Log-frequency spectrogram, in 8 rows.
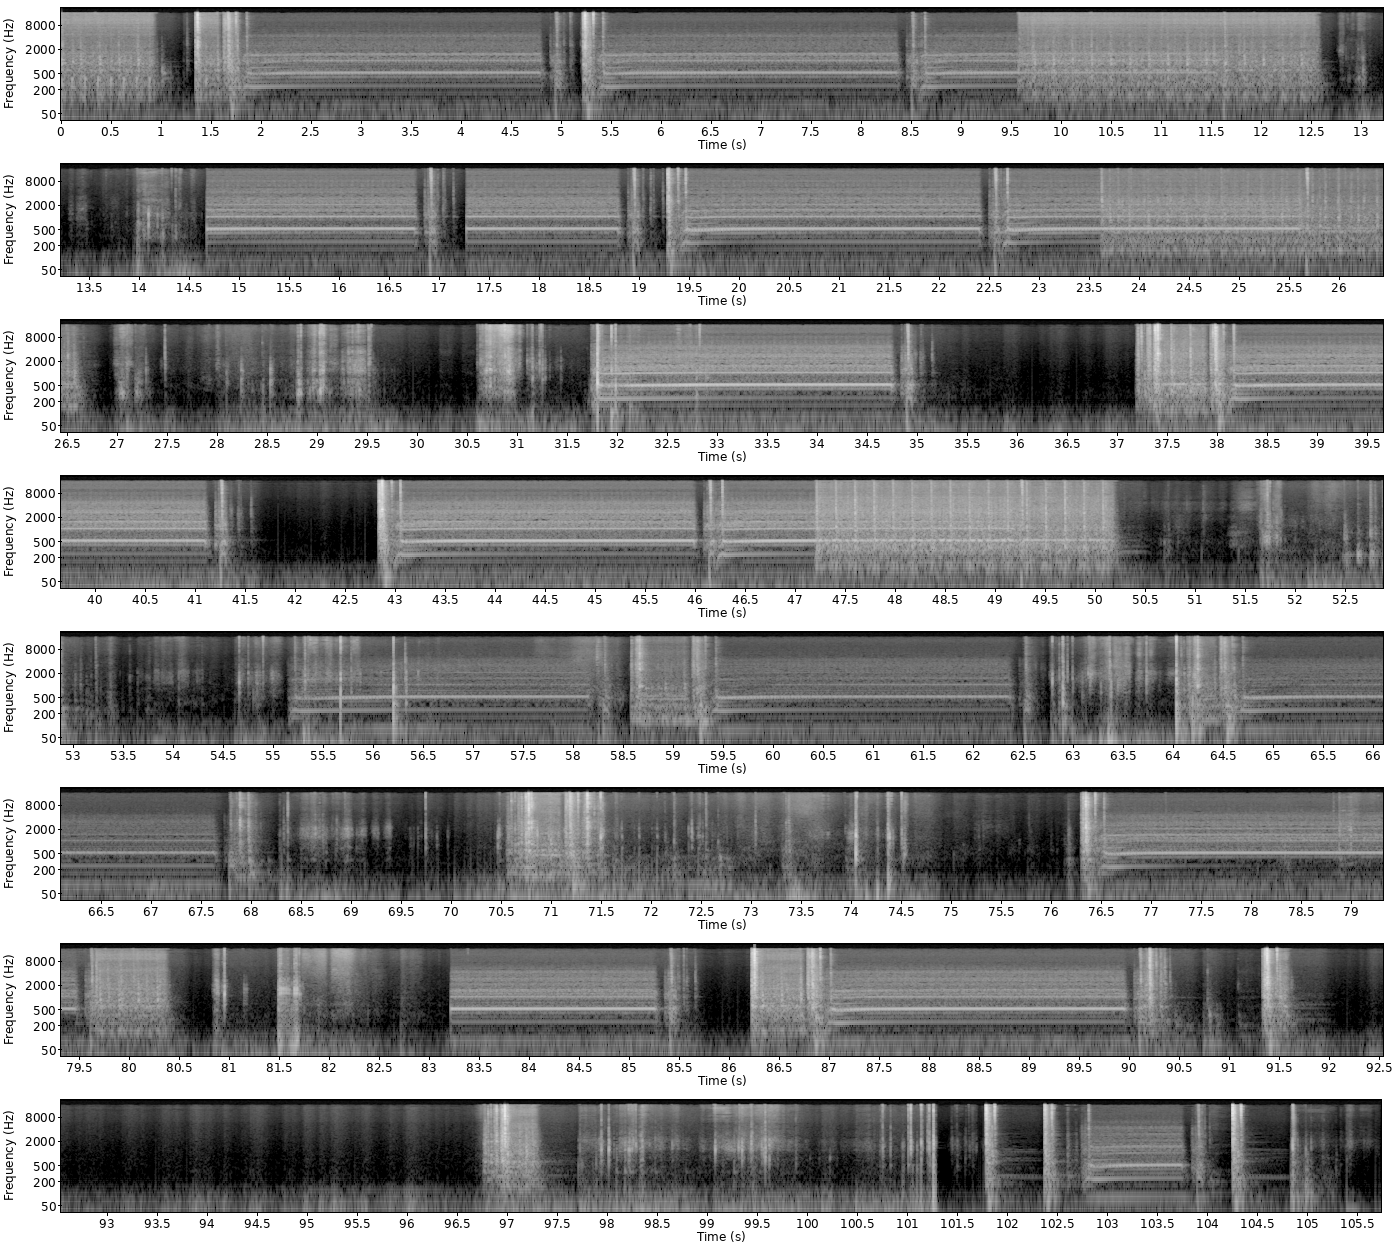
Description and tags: Scanner Init-edit
This is a collection of sounds from a sampling session of my new scanner/printer combo. There are lots of percussion snaps, and motors/servos winding up. The same basic procedures are more or less repeated in several mic positions (front, back, side) so some sounds are more articulated than others. Recorded with an Edirol R-09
